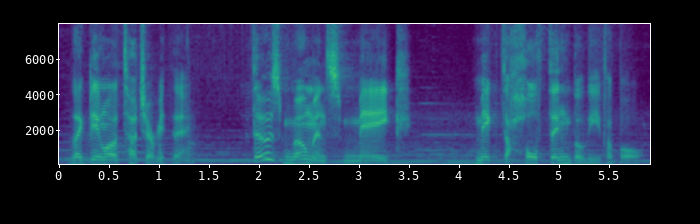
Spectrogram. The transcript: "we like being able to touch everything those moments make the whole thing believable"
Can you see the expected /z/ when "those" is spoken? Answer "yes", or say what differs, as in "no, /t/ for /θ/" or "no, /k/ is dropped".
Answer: yes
